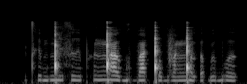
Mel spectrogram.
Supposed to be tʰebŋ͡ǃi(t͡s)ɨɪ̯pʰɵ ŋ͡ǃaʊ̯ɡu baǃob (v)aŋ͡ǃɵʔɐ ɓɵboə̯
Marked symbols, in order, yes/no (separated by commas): no, yes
